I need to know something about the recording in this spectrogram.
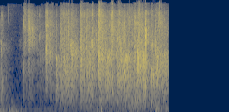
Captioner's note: audience applause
